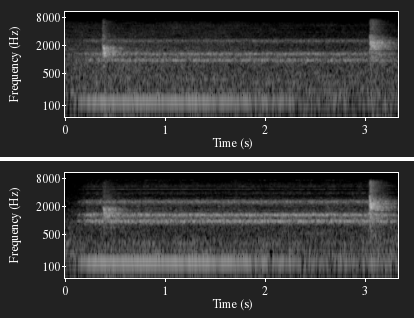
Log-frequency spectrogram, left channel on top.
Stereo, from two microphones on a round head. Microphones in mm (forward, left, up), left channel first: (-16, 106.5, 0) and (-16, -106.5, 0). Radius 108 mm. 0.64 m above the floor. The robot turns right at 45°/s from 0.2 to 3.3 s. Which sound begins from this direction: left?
A whoosh, at 0.4 s.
